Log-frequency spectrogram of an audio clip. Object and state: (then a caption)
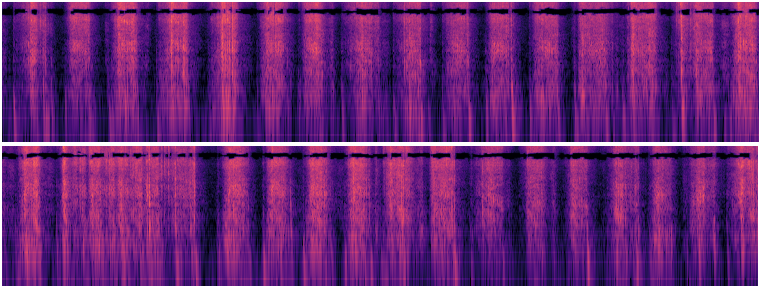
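Dry, crispy foam bath sponge. Long pink nails scratch and pick at the crispy white side of a dry, porous foam bath sponge shaped like a unicorn, held in one hand. About thirty quick, dry, crackling scrapes come at roughly two per second, bright and rough, with a longer continuous rasp around the middle. Small crumbs and a chipped-off bit come away near the end.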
